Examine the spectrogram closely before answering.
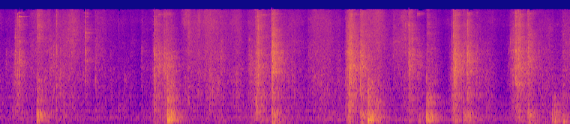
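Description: Folding portable cot frame being pulled up by its top rails: about six irregular knocks and rattles of the rails and their joints as they are worked toward the locked position.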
